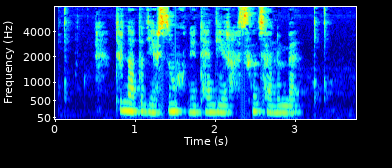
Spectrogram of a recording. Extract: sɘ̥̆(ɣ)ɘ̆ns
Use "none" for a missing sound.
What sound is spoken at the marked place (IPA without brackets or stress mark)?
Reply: x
